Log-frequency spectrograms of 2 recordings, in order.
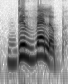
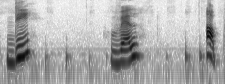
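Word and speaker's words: develop: अब इसकी मैंने बहुत वियर्ड प्रोनाउंसिएशन सुनी है, जैसे कि कुछ लोग बोलते हैं डेवलप, कुछ बोलते हैं डेवलप, बट इसको हम एक्चुअली कहते हैं डी वेल अप।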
